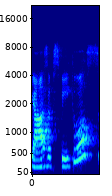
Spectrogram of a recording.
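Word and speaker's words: Jāzeps Vītols: Tell us about the next piece and pronounce it for me, please. So it's by a Latvian composer, Jāzeps Spītols, and It is called Zacchaeum, or in English, Rabbit Hair Mother.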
